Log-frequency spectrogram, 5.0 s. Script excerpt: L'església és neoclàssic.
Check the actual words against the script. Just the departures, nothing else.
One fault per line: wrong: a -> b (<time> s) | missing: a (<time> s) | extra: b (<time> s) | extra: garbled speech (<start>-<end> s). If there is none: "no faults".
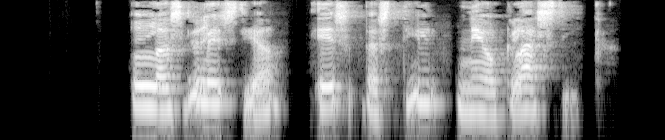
extra: d'estil (2.8 s)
